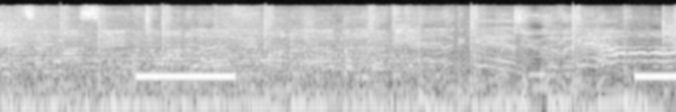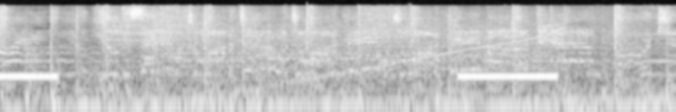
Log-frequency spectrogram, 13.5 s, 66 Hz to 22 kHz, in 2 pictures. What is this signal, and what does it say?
Ringback tone (Europe, 425 Hz), with noise.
